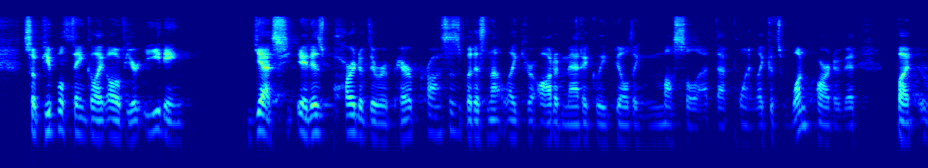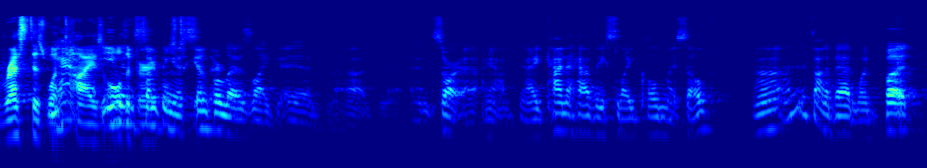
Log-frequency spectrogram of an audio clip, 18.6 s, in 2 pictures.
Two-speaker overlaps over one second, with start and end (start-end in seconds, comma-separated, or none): 9.8-11.5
